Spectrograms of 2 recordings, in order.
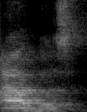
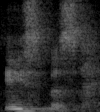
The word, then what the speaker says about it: Asmus: And Max Asmus, not Abmas, Asmus. So it's a silent B.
